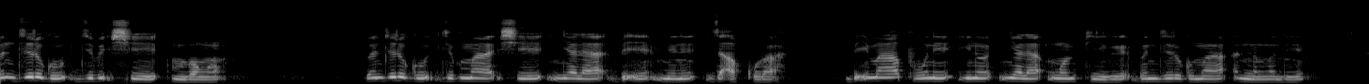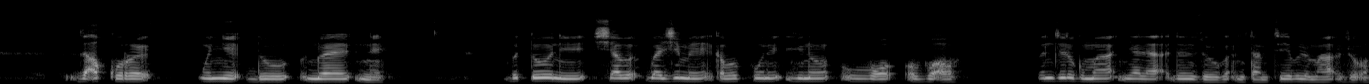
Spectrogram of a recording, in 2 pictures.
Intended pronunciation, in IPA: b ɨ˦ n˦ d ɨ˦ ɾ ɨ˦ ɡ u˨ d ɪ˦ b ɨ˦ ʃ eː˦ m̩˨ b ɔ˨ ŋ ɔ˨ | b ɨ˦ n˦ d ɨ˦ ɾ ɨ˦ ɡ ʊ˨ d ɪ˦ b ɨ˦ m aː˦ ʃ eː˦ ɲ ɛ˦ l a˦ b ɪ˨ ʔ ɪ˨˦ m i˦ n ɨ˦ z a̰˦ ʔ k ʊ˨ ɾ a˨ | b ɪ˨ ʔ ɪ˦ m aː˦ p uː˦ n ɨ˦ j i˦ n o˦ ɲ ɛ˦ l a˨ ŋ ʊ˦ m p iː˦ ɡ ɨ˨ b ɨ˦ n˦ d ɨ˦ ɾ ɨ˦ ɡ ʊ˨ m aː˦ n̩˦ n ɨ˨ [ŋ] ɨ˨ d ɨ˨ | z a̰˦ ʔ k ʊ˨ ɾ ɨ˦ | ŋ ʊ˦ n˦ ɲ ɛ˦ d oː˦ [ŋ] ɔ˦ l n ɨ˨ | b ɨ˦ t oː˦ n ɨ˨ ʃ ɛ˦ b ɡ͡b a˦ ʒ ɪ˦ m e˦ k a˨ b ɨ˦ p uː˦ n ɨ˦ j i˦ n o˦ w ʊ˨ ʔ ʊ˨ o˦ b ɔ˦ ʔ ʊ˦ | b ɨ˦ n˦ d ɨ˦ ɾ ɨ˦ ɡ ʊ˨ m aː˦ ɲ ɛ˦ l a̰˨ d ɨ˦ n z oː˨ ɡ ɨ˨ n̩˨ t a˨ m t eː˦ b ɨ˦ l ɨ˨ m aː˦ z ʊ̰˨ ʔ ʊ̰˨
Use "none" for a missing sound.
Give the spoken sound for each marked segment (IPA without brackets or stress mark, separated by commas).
ŋ, n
